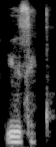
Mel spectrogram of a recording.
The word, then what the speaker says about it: 유세: 유세. 우리 선거에서도 유세란 말 많이 쓰는데요. 100페이지에 5줄 나오죠. 올유자고요. 이때는 말씀설이 아니라 달랠세라고 읽고 있습니다. 그러니까 유세, 선거 유세 이런 것처럼.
